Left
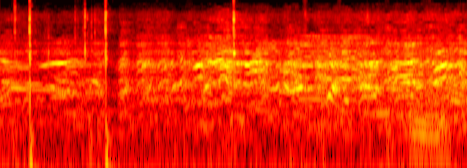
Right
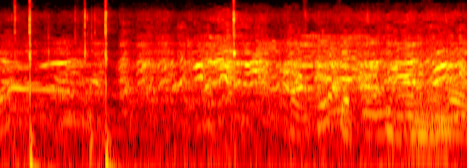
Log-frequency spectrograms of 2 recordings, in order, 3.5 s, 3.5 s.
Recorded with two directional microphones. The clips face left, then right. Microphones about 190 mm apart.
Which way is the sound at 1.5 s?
20° left (ahead or behind).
